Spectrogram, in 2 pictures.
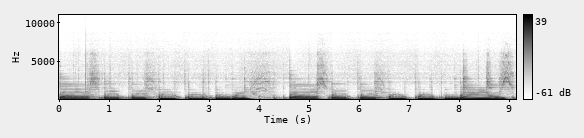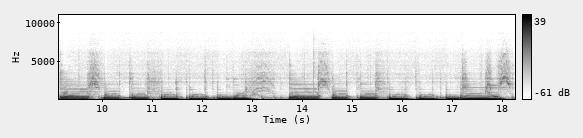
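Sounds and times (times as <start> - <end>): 
amped electric bass loop in D minor: 0.0 - 18.2.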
